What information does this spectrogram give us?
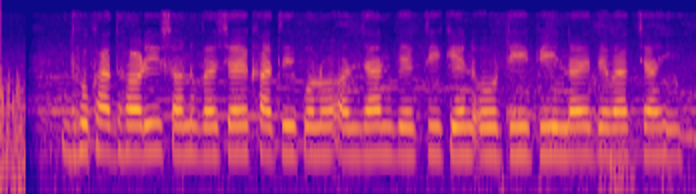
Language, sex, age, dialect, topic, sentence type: Maithili, male, 25-30, Eastern / Thethi, banking, statement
